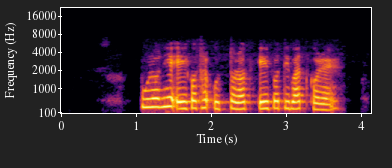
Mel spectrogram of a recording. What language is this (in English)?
Assamese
